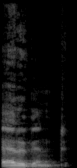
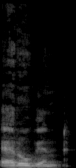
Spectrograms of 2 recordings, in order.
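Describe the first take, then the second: First: The word does not begin like 'arrow'. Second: The word begins with a sound like 'arrow'. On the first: The speaker calls it right. "एरो नहीं" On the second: The speaker calls it wrong. "कई बार students उसको गलत pronounce करते हैं, कहते हैं"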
